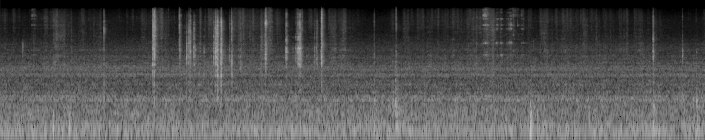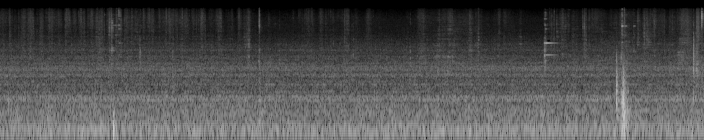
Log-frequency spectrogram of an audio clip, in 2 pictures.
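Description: Small metal carburetor parts and the aluminium carburetor body clinking and tapping as they are handled and set down on the bench. There is a quick run of clicks in the first several seconds, scattered ones after, and the loudest knock near the end. A steady low hum runs underneath.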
